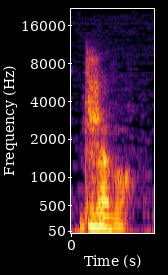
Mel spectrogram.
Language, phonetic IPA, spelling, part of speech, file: Polish, [ˈḍʒɛvɔ], drzewo, noun, Pl-drzewo.ogg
